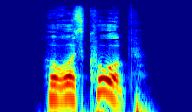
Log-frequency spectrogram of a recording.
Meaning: horoscope
- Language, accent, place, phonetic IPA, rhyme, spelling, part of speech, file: German, Germany, Berlin, [hoʁoˈskoːp], -oːp, Horoskop, noun, De-Horoskop.ogg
